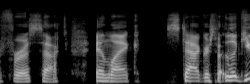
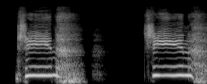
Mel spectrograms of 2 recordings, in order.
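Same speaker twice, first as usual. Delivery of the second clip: very high-pitched, smothered, muffled calling out; 4 dB louder than usual. Narrating a game scene as someone barely hangs on, muffled voice. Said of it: "you just hear like a muffled like".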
